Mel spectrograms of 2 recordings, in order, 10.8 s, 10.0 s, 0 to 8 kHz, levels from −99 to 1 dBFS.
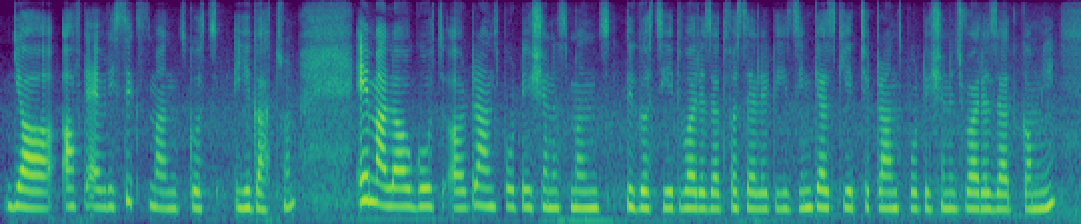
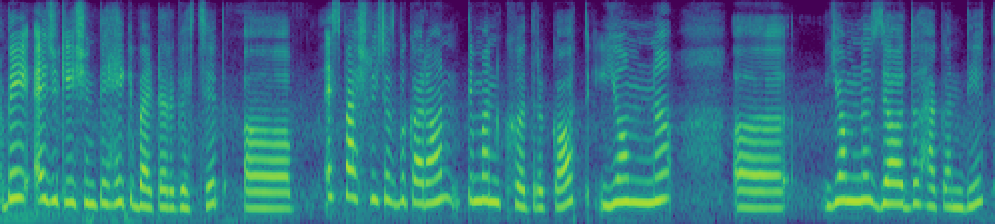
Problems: none marked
